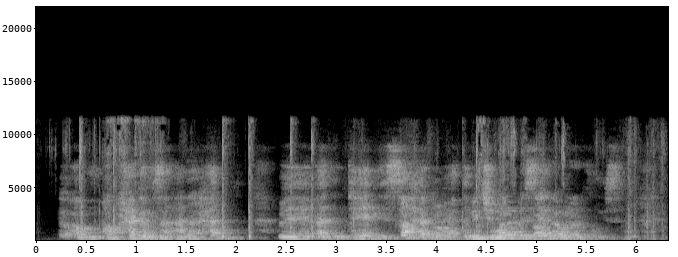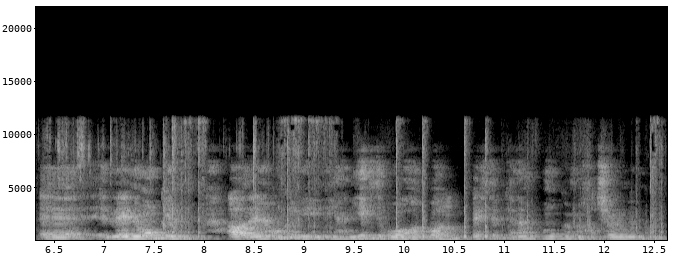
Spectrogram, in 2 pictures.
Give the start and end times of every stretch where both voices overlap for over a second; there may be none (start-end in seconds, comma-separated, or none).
4.0-5.4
